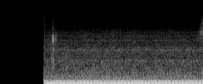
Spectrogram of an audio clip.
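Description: Toyota AE86's engine running, heard from inside the cabin as a steady low drone that cuts in suddenly about half a second in.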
